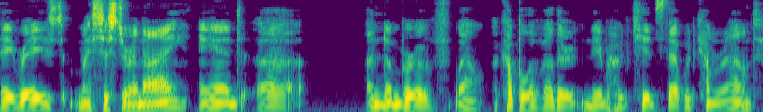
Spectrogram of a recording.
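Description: This man has a plain, everyday voice, pitched fairly low, with fairly even intonation. He keeps a moderate pace on a very clean recording with a silent background. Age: 30s. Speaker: podcast co-host. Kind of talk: casual chat.

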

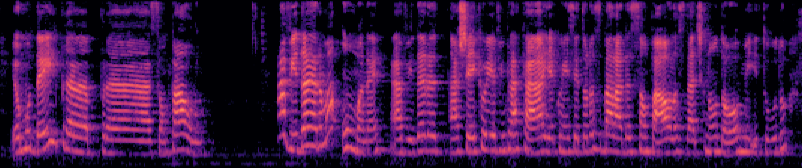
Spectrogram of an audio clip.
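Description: A woman with a fairly high pitch and ordinary pitch variation speaks in a space with audible room echo. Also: moderate pace. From Minas Gerais, Belo Horizonte. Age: 20s. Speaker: emergency medicine resident. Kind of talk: casual chat.

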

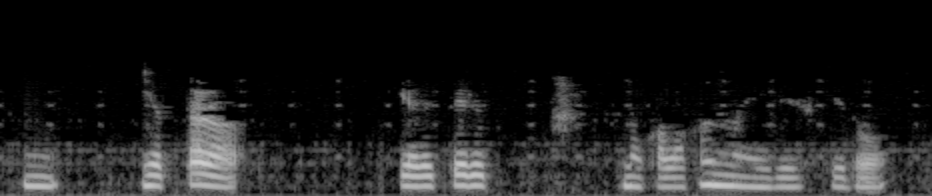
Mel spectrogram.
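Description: A woman's medium-pitched voice, fairly slow and flat in a monotone, broken by long, frequent pauses. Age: 20s. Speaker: idol singer. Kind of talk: casual monologue. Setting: at home. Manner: halting.

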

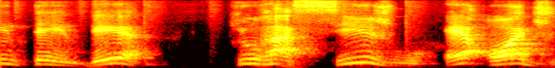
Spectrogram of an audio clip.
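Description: A man with a high pitch uses a raised, projected voice and ordinary pitch variation while music plays in the background. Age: 50s. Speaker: criminal lawyer and cannabis activist. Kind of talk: casual interview.

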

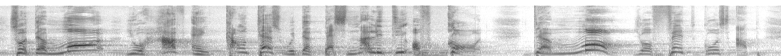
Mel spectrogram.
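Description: Big swings in loudness and noticeable background noise come with a man talking at a very slow pace. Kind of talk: fervent charismatic prayer led over a congregation, with tongues and decrees. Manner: urgent, rhythmic and insistent, exhorting the crowd to pray aloud.

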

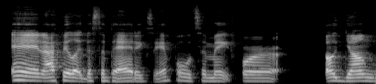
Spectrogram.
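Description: A woman speaks at a moderate pace in an unremarkable speaking voice. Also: very clean recording, silent background. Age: 30s. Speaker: podcast host. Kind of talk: casual chat.

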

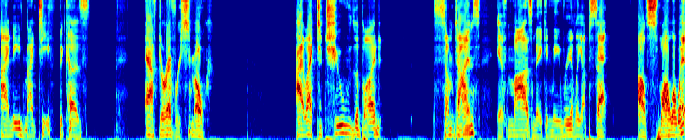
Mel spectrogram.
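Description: A put-on character voice comes through low-pitched and raspy at a fairly slow pace. Long, frequent pauses break up the speech. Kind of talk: comic overacting prank call. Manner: sweet, calls everyone honey.

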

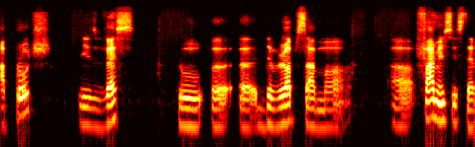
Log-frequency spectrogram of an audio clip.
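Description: The recording has a dry, close sound with no echo. The speaker is a man. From Côte d'Ivoire. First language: French. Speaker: agronomist researcher. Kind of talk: interview.

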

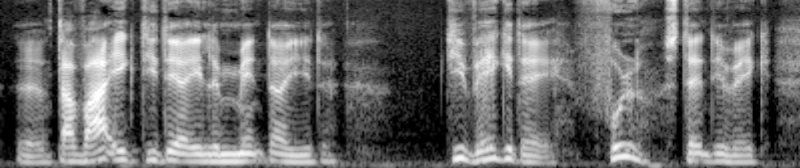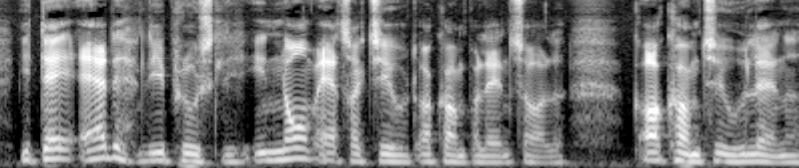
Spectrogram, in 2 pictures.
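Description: A man speaks at a fairly slow pace in an ordinary speaking voice with a medium pitch and ordinary pitch variation. The recording is very clean, with a silent background. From Denmark, North Zealand (Birkerød). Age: 40s. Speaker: women's football league director. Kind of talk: interview.

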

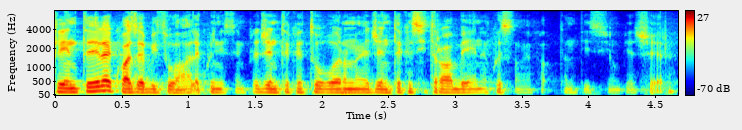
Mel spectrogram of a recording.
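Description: Here a man speaks at a very fast pace and a medium pitch. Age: 20s. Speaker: tattoo artist. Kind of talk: casual chat.

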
